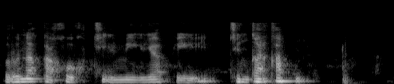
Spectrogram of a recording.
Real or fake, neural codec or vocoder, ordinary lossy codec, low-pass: fake; codec, 24 kHz, 3 kbps, HILCodec; MP3, 48 kbps; 7.2 kHz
